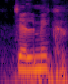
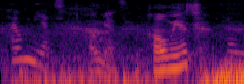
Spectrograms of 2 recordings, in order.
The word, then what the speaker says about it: Chełmiec: এই যে এটা হচ্ছে চেলমিক পাহাড়, 850 মিটার হাইট। হাউমিয়াচ, ও সরি, এটা প্রোনাউন্স করা হয় হাউমিয়াচ। আমি চেলমিক বললাম, বাট অ্যাকচুয়ালি না, সেটা হাউমিয়াচ নামে প্রোনাউন্স করা হয় পলিস ওয়ার্ড একটা।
